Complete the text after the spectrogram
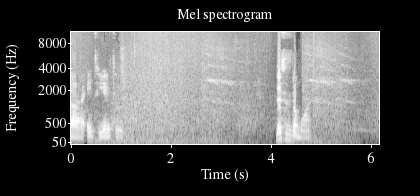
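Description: Water splashes and sloshes as someone swims through it.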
